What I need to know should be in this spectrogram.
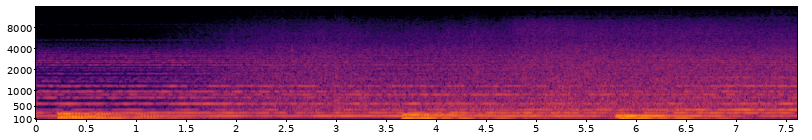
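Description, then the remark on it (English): Ocean waves slosh and lap steadily beneath a pier, with three heavier swells rolling in at intervals over a constant low wash, fairly soft, with no voices. A person stands knee-deep in the waves at night under a full moon, washing a teacup. “I wash my teacup in the waves beneath the pier, standing knee-deep.”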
